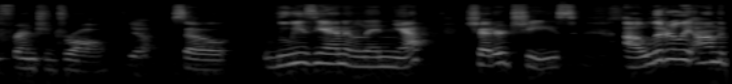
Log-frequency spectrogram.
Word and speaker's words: Lagniappe: How do you pronounce that, Keely? Lagnappe. See, it wasn't even fucking close.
